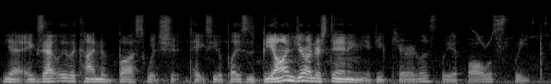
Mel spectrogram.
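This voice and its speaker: Tripping over words now and then, a man with a medium-pitched voice reads visual novel narration a little fast and chats casually between lines. He belongs to an amateur voice-over group, and the home recording is noisy.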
